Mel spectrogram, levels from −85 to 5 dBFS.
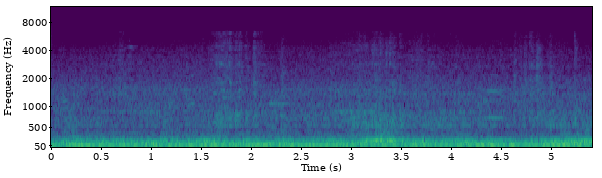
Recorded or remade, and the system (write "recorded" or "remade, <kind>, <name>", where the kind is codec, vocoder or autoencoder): recorded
